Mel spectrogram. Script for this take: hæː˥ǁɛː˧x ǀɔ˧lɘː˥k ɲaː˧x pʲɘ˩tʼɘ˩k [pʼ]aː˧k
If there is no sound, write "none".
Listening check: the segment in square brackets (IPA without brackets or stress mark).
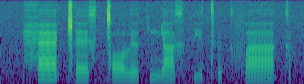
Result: f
